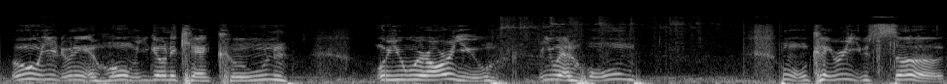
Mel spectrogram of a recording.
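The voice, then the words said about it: Mocking impersonation of his critics. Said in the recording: “That's how y'all sound to me ... I like his impersonation of the haters, though ... That's how the haters sound to Kyrie in his mind.”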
